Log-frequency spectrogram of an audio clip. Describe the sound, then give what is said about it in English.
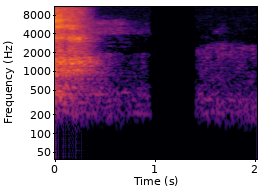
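Breathing in through the nose and out through the mouth during a guided relaxation exercise: a loud, airy breath fades away, a short silence follows, then a softer, steadier breath. “take all of that into your nose. And let it out through your mouth. In through your nose.”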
